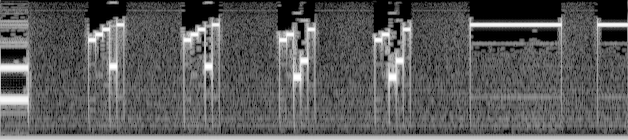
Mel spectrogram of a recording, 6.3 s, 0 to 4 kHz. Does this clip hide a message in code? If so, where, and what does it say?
Yes: five-tone selective call (ZVEI) from 0.9 to 4.1 s, heard as quick runs of five tones, tones of about 70 ms. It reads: 89033 89033 89140 89140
